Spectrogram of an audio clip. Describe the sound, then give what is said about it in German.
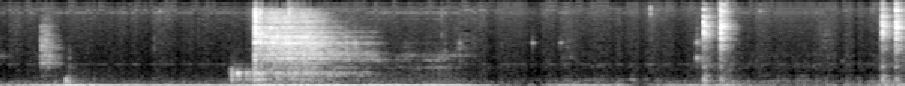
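A few crisp computer mouse clicks, sparse and irregular, with a long breathy sigh or exhale in between. Fairly quiet, with no talking. “Klickst du dich gerade irgendwie durchs Internet oder?”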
